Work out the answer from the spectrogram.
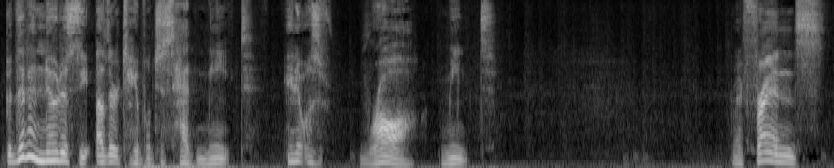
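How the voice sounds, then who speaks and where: A man's voice: medium pitch, animated, takes it slowly, long pauses, a bit bright. Man telling a first-person horror story. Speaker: podcast host reading a horror story. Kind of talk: first-person creepypasta narration.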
